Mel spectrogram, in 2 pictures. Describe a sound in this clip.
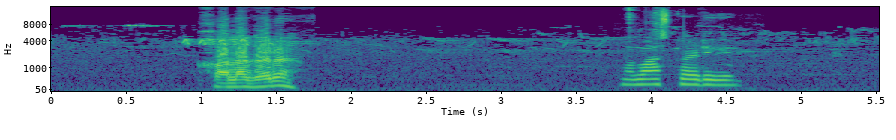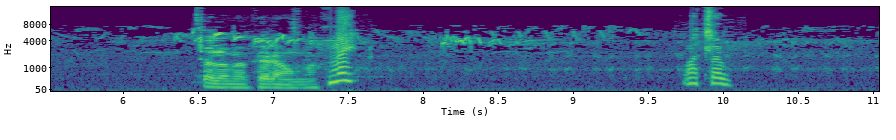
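A young man speaks calmly in short phrases.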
